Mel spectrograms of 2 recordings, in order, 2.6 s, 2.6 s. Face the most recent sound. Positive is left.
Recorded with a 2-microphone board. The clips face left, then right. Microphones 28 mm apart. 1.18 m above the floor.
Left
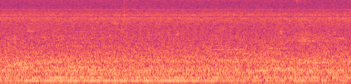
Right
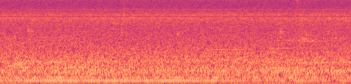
No sound to turn to.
